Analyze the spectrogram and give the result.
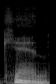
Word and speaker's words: can: can صدای ا میده.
